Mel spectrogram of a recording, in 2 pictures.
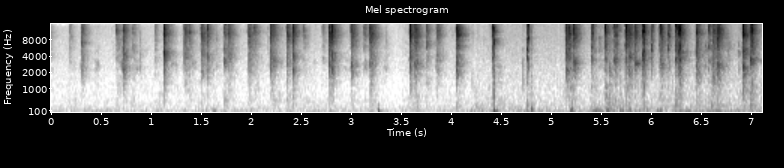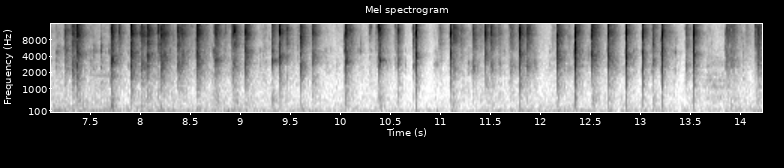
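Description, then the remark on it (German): Scissors from a pencil case snip steadily, a long run of quick, crisp metallic cuts with a brief pause early on, then a brisk rhythm that speeds up toward the end. “Und da ist so eine Schere. Was macht die? Die macht dieses Geräusch.”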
